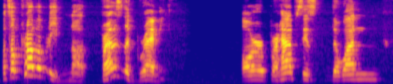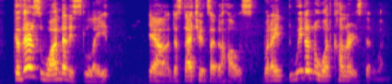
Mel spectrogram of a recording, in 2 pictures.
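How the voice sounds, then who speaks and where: A woman's voice: on the low side, big pitch swings, measured pace, fairly bright tone. A woman giving casual, playful commentary on a video game as she plays, reacting aloud to the characters. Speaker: game streamer.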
